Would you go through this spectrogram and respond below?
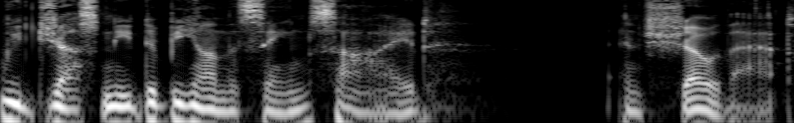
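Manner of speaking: mumbled quietly, as if to himself. Speaking as a character explaining to the others, under his breath. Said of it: "respond under his breath".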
